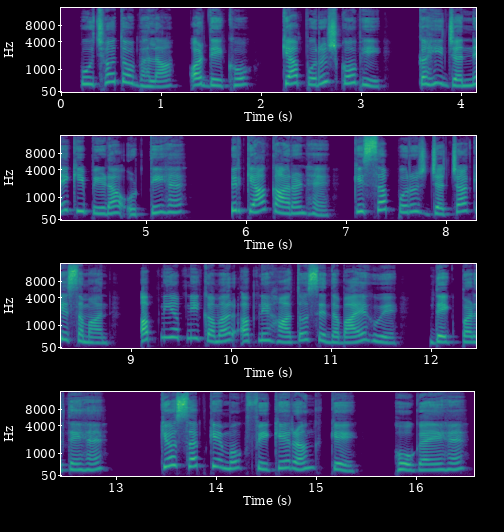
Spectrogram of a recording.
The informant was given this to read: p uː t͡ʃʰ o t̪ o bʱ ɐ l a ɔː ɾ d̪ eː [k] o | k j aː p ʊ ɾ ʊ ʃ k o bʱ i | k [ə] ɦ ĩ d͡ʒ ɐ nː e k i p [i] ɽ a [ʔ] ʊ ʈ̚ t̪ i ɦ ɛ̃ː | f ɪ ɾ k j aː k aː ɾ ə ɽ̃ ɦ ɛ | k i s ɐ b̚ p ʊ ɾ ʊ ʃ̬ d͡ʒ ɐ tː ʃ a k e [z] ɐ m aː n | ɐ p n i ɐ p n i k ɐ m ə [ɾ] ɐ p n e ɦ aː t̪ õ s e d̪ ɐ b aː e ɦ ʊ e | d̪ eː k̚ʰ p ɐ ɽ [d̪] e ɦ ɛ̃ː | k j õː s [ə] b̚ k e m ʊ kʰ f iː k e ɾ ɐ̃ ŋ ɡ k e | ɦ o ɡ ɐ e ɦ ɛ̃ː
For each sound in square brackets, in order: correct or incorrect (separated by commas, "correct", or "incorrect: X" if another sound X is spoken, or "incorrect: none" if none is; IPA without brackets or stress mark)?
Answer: incorrect: kʰ, incorrect: ɐ, incorrect: iː, correct, incorrect: s, correct, incorrect: t̪, incorrect: ɐ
